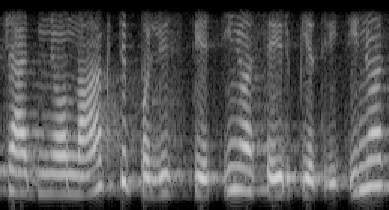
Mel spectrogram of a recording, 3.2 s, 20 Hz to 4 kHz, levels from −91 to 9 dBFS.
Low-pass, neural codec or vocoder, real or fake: 3.6 kHz; none; real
